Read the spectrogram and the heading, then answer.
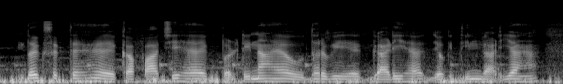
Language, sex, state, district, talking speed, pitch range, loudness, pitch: Hindi, male, Jharkhand, Garhwa, 170 wpm, 120-135 Hz, -19 LUFS, 125 Hz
